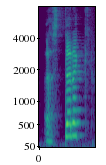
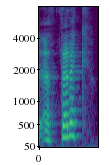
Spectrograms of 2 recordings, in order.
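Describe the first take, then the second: First: "aesthetic" with S-T replacing the TH, high and questioning; mispronunciation attempt. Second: "aesthetic" with a TH middle, high and questioning; trying a pronunciation. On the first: Vlogger struggling to pronounce words, "aesthetic" as a questioning "uh-STET-ick". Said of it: "a hard time pronouncing my words". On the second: Vlogger testing how you say it, "aesthetic" with a clear TH. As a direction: say "aesthetic" as "es-THET-ick", rising high. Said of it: "Is that how you say it?". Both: Real, not acted.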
